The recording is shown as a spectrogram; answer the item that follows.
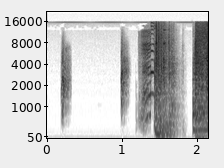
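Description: Cartoon sound effects: short, soft tiptoe-step hits about a second apart, then a loud burst of crashing noise about a second and a half in.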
